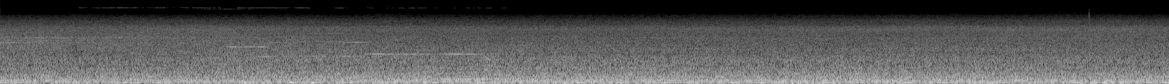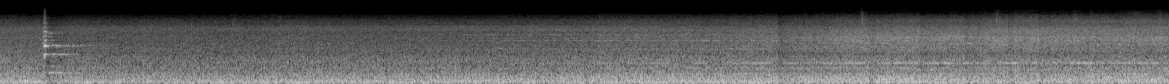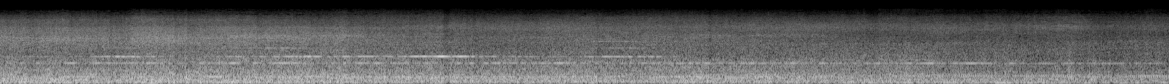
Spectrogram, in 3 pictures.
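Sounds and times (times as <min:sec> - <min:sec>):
train wheels rumbling: 0:08.2 - 0:35.0.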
